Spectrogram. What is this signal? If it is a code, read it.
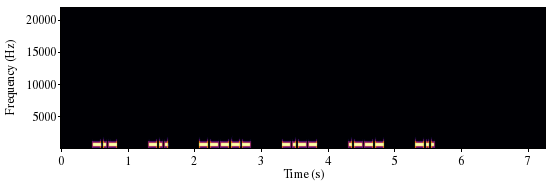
Morse code, heard as a keyed tone, about 31 wpm, spaced as for 14 wpm, 700 Hz. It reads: KD0YJD
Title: USA Call Signs - 6 Characters - 4x Character Spacing - 30wpm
